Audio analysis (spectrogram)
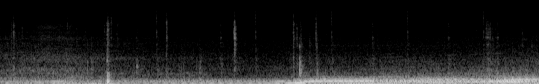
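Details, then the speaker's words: Clubsport test drive after a 4L60e automatic transmission rebuild, upshifting to top gear around town under light throttle; revs drop cleanly at each change with no flare or thump, and shifts are smooth. "So there we go, that's now in top gear. Those shifts were super smooth, and that's what you want when you're driving around town, something that's a real pleasure and easy to drive."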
